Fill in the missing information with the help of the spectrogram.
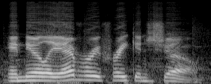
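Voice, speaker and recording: A man's voice: high voice, normal speed, a bit bright, soft background music. A man chatting casually on a fan podcast, opinionated and given to ranting. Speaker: podcast host.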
